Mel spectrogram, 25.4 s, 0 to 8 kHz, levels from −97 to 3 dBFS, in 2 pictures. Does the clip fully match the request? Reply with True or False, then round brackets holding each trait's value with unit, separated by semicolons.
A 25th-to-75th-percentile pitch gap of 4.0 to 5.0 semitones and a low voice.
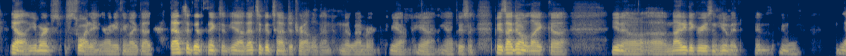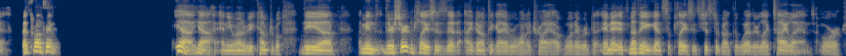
True (4.3 semitones; 105 Hz)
